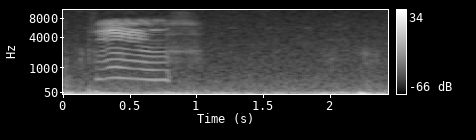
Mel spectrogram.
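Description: A single short, high-pitched vocal cry lasting about half a second, rising slightly and then falling in pitch.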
